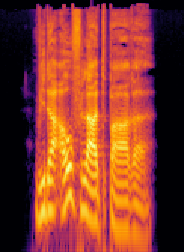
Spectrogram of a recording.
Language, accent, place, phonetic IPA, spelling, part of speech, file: German, Germany, Berlin, [viːdɐˈʔaʊ̯flaːtbaːʁə], wiederaufladbare, adjective, De-wiederaufladbare.ogg
- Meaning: inflection of wiederaufladbar: 1. strong/mixed nominative/accusative feminine singular 2. strong nominative/accusative plural 3. weak nominative all-gender singular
